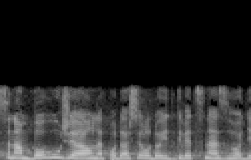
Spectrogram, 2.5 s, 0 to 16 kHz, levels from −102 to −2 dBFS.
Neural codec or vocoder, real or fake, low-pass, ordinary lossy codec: none; real; 7.2 kHz; MP3, 64 kbps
